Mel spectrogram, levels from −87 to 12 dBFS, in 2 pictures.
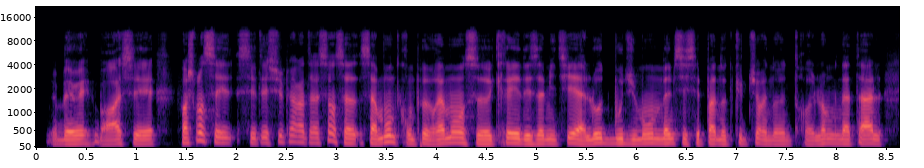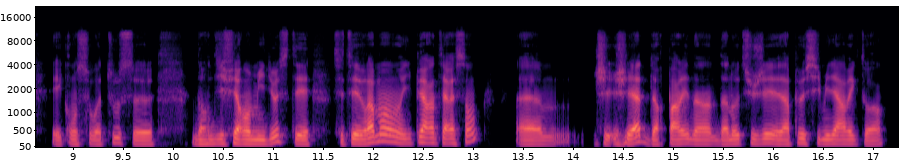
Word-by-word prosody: Eh 110 - -9
beh, 115 +1 +3
oui, 120 0 +2
bah, 110 +3 0
c'est, 120 0 -1 0.2
franchement, 140 +10 +1
c'est 150 -6 -3
c'était 145 +2 -6
super 170 +4 -6
intéressant. 155 +5 -2
Ça 135 -6 0
ça 130 -1 +1
montre 165 +4 +2
qu'on 120 - -4
peut 130 - -2
vraiment 130 +5 +3
se 120 -2 +1
créer 135 +4 +3
des 115 0 +1
amitiés 120 +2 +1
à 105 - +5
l'autre 125 +3 +2
bout 125 +1 +1
du 120 0 -4
monde, 130 +1 +1
même 125 0 +3
si 130 0 -5
c'est 120 - -4
pas 120 - +1
notre 115 -1 -4
culture 120 +2 -4
et - - -1
notre 105 +1 -5
langue 125 +3 -2
natale 120 0 +2 0.3
et 105 - -6
qu'on 115 - -4
soit 110 -1 -5
tous, 135 +2 -8
heu, 110 0 +1 0.4
dans 115 0 -2
différents 120 0 +3
milieux. 115 +8 +1
C'était 120 -9 -1 0.2
c'était 120 +2 0
vraiment 160 +2 +5
hyper 135 +4 +2
intéressant. 130 -2 0 0.4
Hem, 105 -1 -1 0.3
j'ai - - -4
j'ai - - +3
hâte - - +4
de - - +1
reparler 125 +2 +1
d'un 110 -2 +1
d'un 110 +1 -1
autre 120 0 -1
sujet 125 -2 0
un 110 0 +2
peu 130 - -2
similaire 120 -1 0
avec 115 0 -1
toi, 105 -2 -2
hein. 120 - -12
120 Hz, 225 wpm, -24 LUFS, 115-130 Hz, 0.4 s, à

